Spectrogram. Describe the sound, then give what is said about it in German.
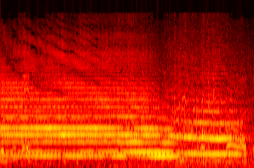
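A train horn sound effect is played, sounding in a long, steady chord with stacked tones over a rumbling rail background. It holds for several seconds before dropping off at the end. No one talks. “aber jetzt kommen wir zu der Partie, wo ich das neue, äh, den, den, neuen Sound definitiv spielen muss, weil der Hype Train fährt aber mal richtig mit Dampf mit dabei.”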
